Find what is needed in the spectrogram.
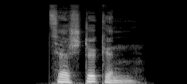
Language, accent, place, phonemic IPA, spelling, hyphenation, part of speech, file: German, Germany, Berlin, /t͡sɛɐ̯ˈʃtʏkn̩/, zerstücken, zer‧stü‧cken, verb, De-zerstücken.ogg
- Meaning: to break into pieces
